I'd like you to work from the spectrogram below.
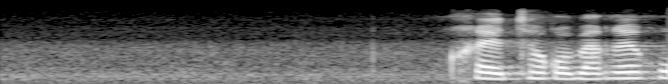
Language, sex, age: Northern Sotho, female, 19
